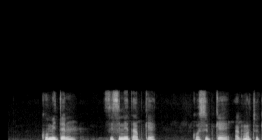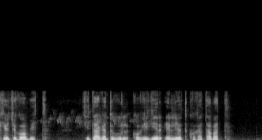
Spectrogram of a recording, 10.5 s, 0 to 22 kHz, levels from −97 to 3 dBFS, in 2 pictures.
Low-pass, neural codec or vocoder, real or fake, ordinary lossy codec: none; none; real; none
